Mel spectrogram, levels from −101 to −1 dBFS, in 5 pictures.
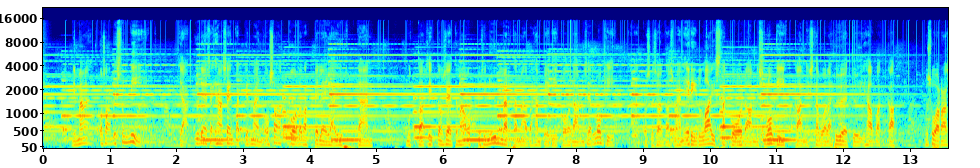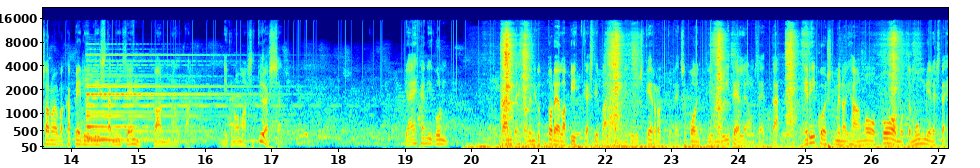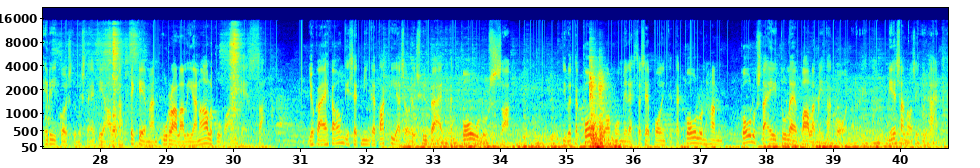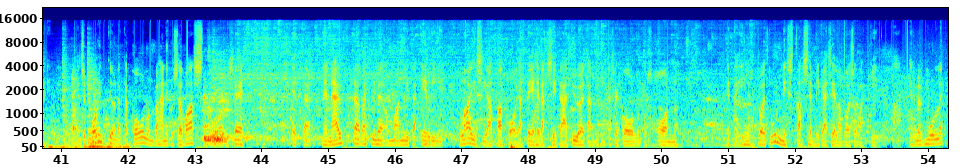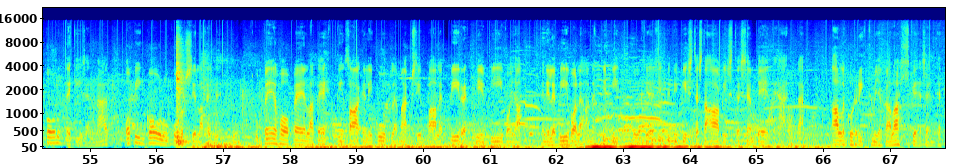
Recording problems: household noises; very loud; throughout; 2 dB above the speech
murmuring crowd; noticeable; throughout; 10 dB below the speech
crackle, like an old record; faint; 25 dB below the speech

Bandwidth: 15 kHz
